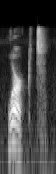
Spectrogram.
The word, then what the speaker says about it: worked: to worked as well this Ed ending will make a t sound worked worked okay and were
